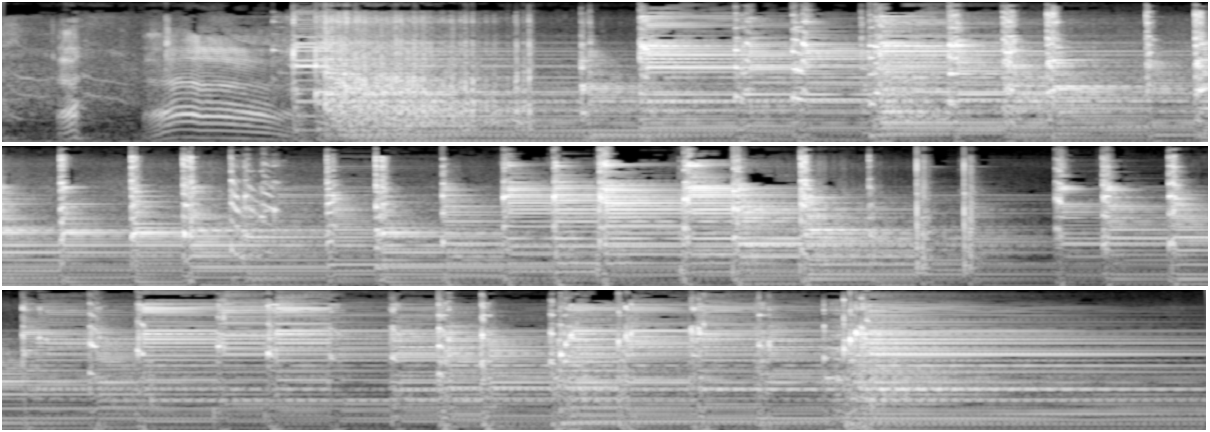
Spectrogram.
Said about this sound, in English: Uh, I know good things have happened for uh, myself and uh, that's why I'm here to play the blues, tell y'all about it. You like to hear it? Here it goes.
